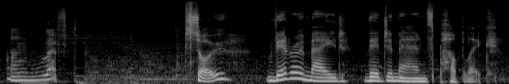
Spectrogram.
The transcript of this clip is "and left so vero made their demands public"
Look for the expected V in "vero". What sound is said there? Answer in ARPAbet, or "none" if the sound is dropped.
V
